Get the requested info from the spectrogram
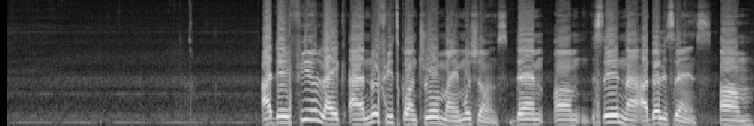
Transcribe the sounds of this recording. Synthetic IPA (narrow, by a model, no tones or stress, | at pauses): aɪdefillaɪkʰaɪnofitkɔ̃ntɹolmaɪemoʃɔ̰̃nsdɛ̃nʌmsenaʔadɔlɛsɛ̃ns | ʌm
